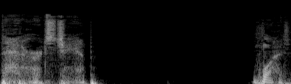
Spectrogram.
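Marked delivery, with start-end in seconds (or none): 0.0-1.0 creepy politician-style voice. Joking about low approval ratings: creepy Joe Biden voice. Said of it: "Using my creepy Joe Biden voice".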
